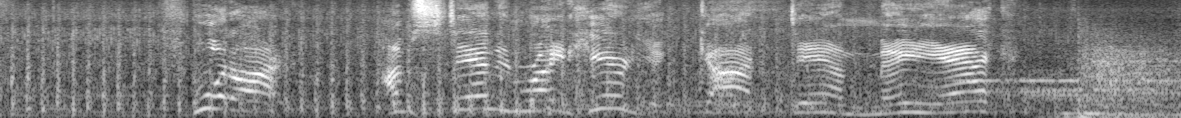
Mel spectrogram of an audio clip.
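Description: A middle-aged man shouts angrily.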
